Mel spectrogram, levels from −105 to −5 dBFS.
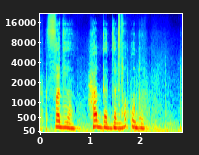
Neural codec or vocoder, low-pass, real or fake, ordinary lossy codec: codec, 44.1 kHz, 1.7 kbps, Pupu-Codec; none; fake; none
